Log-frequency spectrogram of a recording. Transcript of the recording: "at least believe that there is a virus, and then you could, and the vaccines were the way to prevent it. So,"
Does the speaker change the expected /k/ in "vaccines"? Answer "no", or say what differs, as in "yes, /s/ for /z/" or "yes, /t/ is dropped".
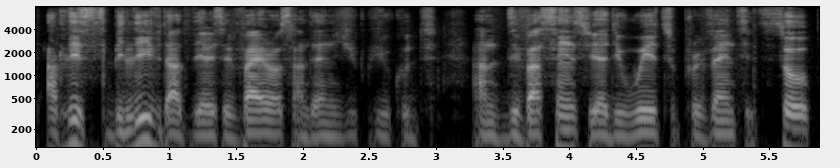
yes, /k/ is dropped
